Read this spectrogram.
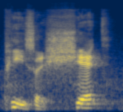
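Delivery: mock outrage at a driver swerving; retold road rage. Cut off by a truck, hammed-up slow outraged yell. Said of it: "I'm like".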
